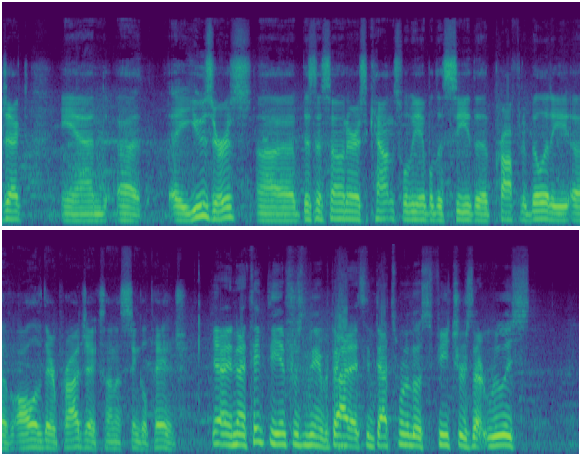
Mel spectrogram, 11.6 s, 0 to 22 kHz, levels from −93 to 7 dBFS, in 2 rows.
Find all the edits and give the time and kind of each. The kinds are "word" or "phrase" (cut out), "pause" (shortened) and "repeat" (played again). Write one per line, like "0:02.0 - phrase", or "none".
0:01.5 - pause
